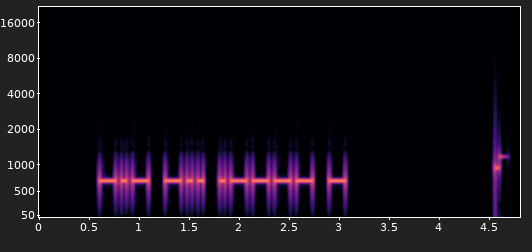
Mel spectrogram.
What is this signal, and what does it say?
Morse code, heard as a keyed tone, about 22 wpm, 700 Hz. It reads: KD1T
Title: USA Call Signs - 4 Characters - 4x Character Spacing - 22wpm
